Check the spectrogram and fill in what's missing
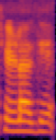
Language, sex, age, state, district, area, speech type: Kannada, female, 30-45, Karnataka, Chitradurga, rural, read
